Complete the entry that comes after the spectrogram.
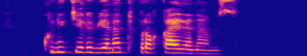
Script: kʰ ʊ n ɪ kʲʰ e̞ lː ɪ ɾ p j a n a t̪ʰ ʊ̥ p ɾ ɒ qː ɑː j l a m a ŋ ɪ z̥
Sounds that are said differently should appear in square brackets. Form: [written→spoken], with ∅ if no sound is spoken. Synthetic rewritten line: kʰ ʊ n ɪ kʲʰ e̞ [lː→l] ɪ [ɾ→∅] p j a n a t̪ʰ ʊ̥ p ɾ ɒ qː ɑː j l a [m→n] a [ŋ→m] ɪ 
